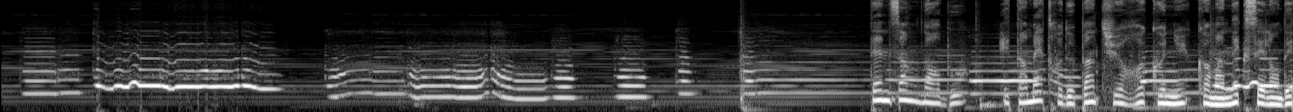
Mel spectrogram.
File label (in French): voix doc bouddhiste; F2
